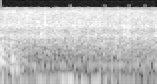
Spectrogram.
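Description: Tomatoes sauté and are stirred in a pan for a Bicol dish, a steady loud sizzle and crackle that runs without a break and with no voices.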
